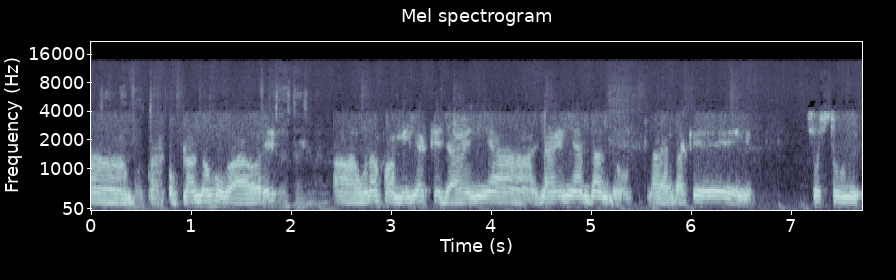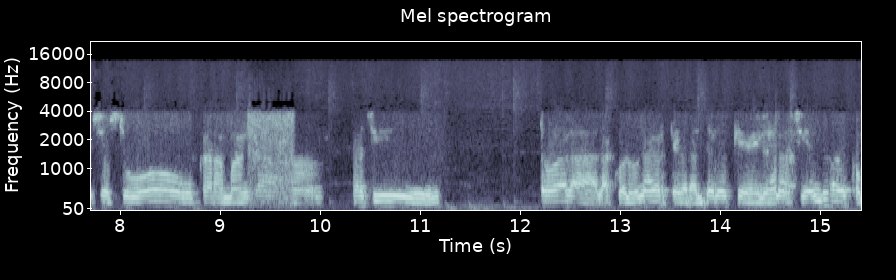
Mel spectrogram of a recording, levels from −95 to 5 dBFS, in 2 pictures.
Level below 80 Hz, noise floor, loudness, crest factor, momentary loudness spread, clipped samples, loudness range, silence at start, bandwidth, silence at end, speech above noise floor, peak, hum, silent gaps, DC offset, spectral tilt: -52 dBFS; -40 dBFS; -17 LUFS; 12 dB; 7 LU; under 0.1%; 2 LU; 0 s; 13.5 kHz; 0 s; 24 dB; -4 dBFS; none; none; under 0.1%; -5 dB/octave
